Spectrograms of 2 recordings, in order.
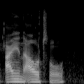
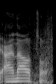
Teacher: There is a type of stop that's called a glottal stop. And most German accents, like most German dialects have it. But Swiss German doesn't.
